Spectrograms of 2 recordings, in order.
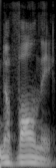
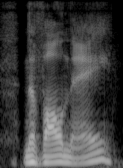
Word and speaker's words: Navalny: She can't even pronounce the name Navalny. There's a Y on the end of it. Navalny?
